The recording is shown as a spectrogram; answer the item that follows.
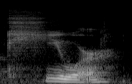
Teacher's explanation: Some people will use more of a tense oo vowel here and they'll do more of a cure.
